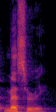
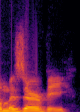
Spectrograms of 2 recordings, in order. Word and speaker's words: Meservey: name even though he's told me how to pronounce it and i know it but it's josh mercer messa messari messer i've got it wrong josh how's it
